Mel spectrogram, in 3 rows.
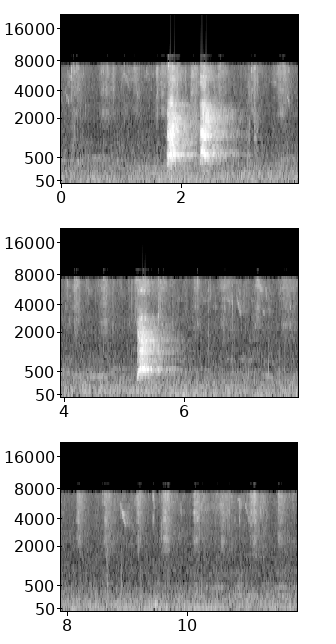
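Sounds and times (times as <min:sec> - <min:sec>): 
dog barking at birds: 0:01.8 - 0:03.0, 0:05.2 - 0:06.0.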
